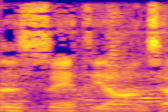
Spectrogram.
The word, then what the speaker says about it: Santillan: Tony Santillan. S-A-N-T-I-L-L-A-N or I-A-N. – I thought it was Santillan or something. – Santillan's how it's pronounced.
